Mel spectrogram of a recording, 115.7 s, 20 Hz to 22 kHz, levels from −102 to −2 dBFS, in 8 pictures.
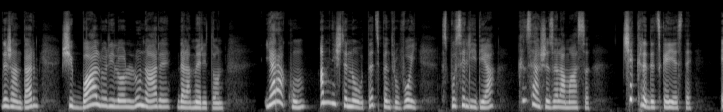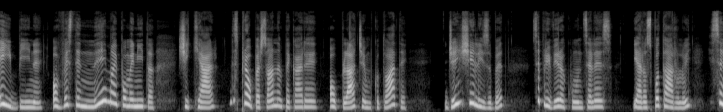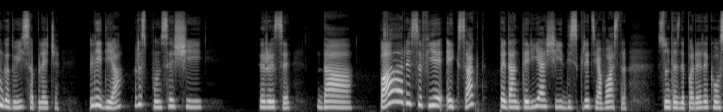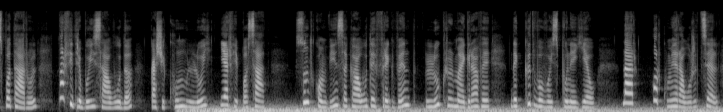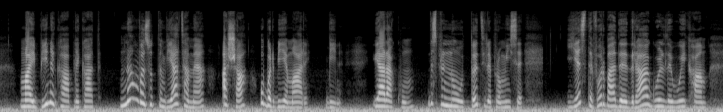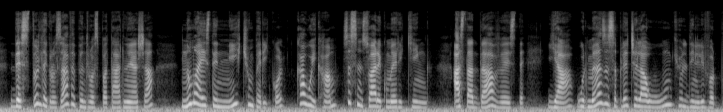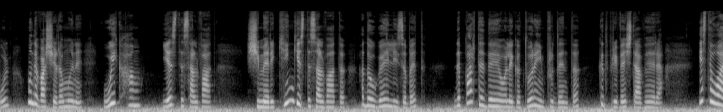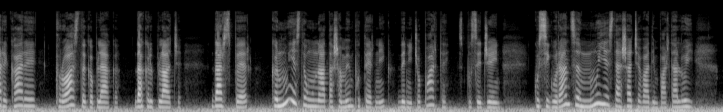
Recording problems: low rumble; faint; from 47 s on; 20 dB below the speech

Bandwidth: 14.5 kHz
